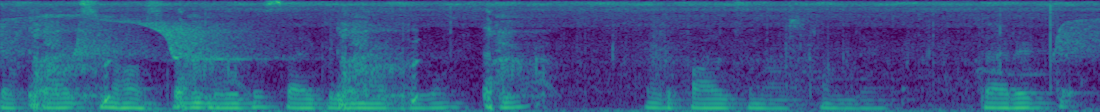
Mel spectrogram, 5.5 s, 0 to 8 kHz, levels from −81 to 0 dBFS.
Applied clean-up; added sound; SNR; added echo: none; Bird vocalization, bird call, bird song + Cough; 1 dB; none.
